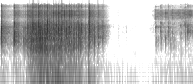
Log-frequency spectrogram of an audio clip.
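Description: A tarot deck being shuffled by hand: a rapid flutter of cards lasting about a second and a half, then a pause, with a second, lighter flurry starting near the end.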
